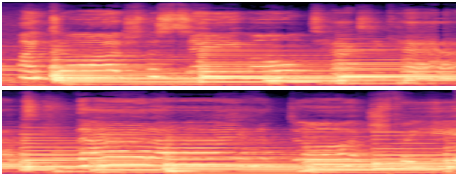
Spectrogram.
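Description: A woman singing a slow song into a microphone, accompanied by a keyboard piano and double bass. Her voice comes in just after the start, with vibrato on held notes.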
